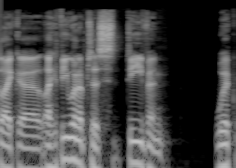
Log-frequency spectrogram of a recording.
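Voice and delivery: normal talking voice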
